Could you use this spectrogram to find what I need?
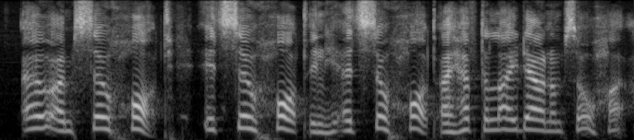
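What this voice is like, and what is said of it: Poor put-on English accent. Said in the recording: “my English accent sucks”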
